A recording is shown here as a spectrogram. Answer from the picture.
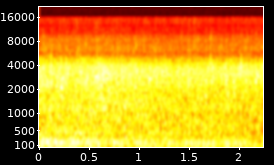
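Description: Steady bubbling, trickling water noise from an aquarium's aeration and water circulation, with a low hum underneath.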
